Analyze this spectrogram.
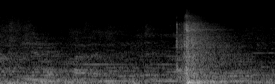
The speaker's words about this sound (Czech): Otevírám dveře, vítejte, jdeme dál.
